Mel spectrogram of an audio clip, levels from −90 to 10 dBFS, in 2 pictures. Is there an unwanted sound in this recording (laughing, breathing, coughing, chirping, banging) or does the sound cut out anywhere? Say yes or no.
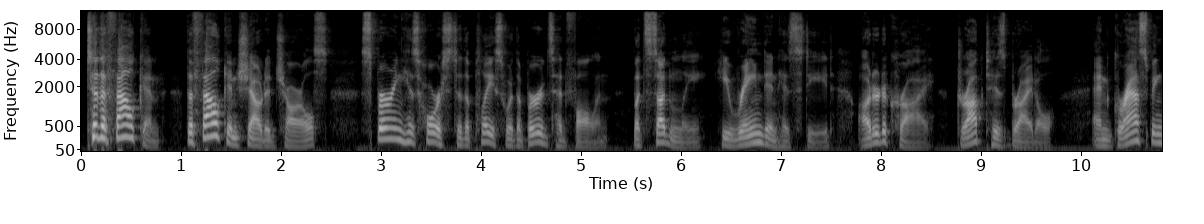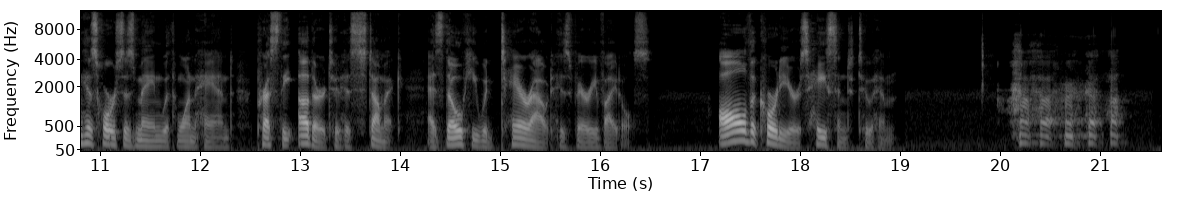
yes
